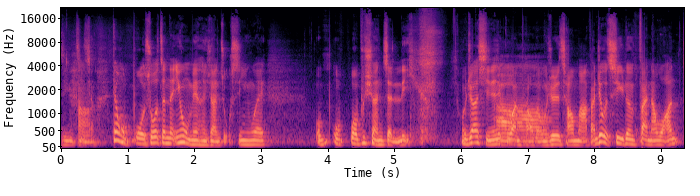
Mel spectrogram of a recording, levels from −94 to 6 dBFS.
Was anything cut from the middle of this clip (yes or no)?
no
